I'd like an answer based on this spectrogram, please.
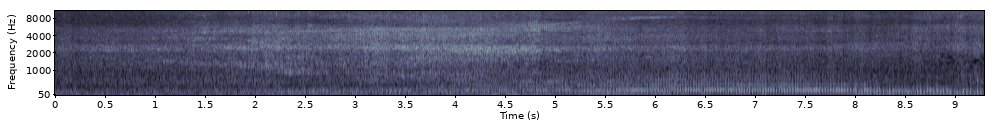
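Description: Road traffic passing close by: a light truck's engine goes past in the first few seconds, then motorcycle and car engines come closer, their low pulsing drone getting steadily louder toward the end.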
